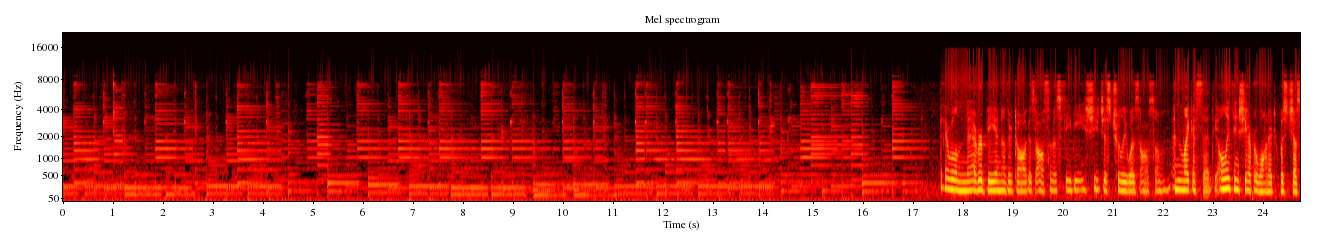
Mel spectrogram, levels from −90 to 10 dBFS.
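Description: Throughout, the resampler restarted on every block. Each 10 ms block was converted from 16 kHz to 48 kHz separately, leaving edge errors heard as a 100 Hz buzz whenever sound plays.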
